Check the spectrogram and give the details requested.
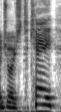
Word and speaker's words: George Takei: but I do know George Takei. Rhymes with toupee.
